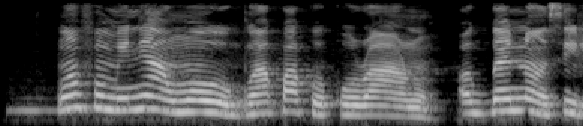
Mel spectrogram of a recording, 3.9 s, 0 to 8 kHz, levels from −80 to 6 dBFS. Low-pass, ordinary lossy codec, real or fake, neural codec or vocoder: 7.2 kHz; none; real; none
